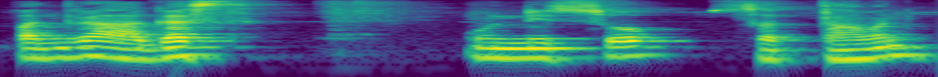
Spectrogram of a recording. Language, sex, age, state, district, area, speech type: Hindi, male, 45-60, Madhya Pradesh, Ujjain, urban, spontaneous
